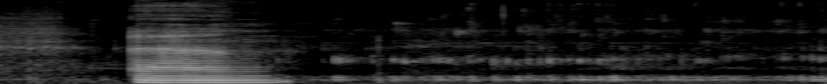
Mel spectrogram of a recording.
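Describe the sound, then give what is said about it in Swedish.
Coffee is poured slowly into a cup, a steady liquid trickle with a faint ringing tone, after a brief loud burst of sound near the start. “Det är alltså inte jag som kissar utan Kristoffer som häller upp kaffe.”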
